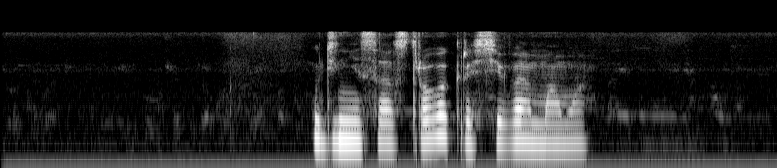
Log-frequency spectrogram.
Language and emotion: Russian, neutral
